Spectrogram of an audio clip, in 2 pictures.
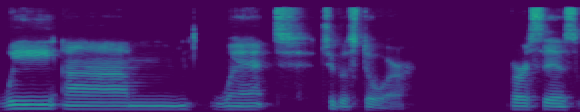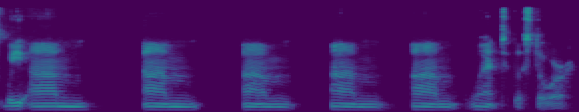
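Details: Demonstration contrasting typical disfluency with stuttering: a phrase repetition used atypically with a feeling of being stuck; stuttering (repeated interjections before a word).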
